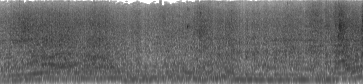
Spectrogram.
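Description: Tuff truck's engine revving hard, its pitch rising and falling several times as the throttle is worked.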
